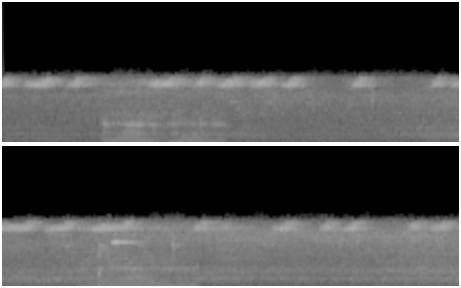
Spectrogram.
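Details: Sleeping pet: two soft snoring breaths over steady background hiss; snoring.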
